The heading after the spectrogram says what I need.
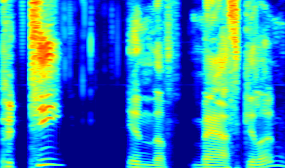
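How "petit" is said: PETIT with no T at the end; silent final T. Shown as a demonstration. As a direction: end "petit" on the open ee vowel. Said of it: "We don't say that final T".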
